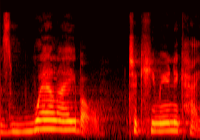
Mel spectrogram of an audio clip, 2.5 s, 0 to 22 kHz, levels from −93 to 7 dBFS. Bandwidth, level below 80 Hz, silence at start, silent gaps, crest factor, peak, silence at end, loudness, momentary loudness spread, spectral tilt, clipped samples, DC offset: 15.5 kHz; -90 dBFS; 0 s; none; 16 dB; -20 dBFS; 0 s; -36 LUFS; 11 LU; -4.5 dB/octave; under 0.1%; under 0.1%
